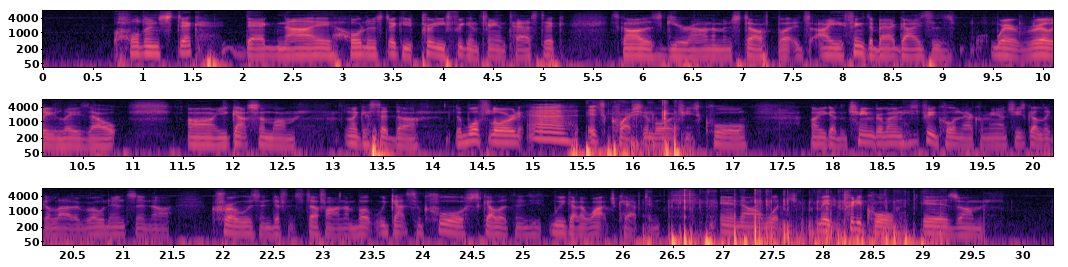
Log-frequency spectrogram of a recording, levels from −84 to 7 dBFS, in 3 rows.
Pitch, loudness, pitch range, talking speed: 105 Hz, -28 LUFS, 100-115 Hz, 185 wpm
